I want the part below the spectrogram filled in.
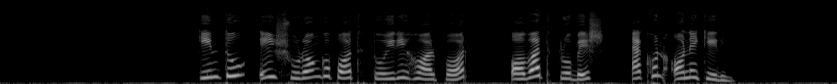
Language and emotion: Bengali, neutral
